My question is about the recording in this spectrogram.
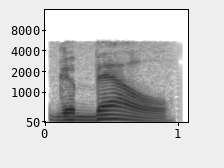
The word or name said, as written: gabelle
